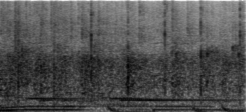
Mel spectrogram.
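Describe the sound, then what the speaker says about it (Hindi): A television morning show studio audience applauds steadily, a dense wash of clapping that stays loud throughout, with low tonal hum and music underneath. "तालियां तो बजाइए"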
